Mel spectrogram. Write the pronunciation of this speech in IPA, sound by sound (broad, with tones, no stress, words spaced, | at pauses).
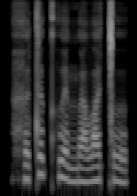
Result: hə˨tə˦ kʷʰɛ˦˨ŋʷæ˨ lˠɛ˨ǀʊ˨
